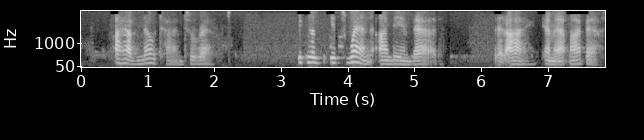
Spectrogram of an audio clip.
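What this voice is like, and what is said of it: Southern drawl. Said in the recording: “the southern drawl that crept in towards the end”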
